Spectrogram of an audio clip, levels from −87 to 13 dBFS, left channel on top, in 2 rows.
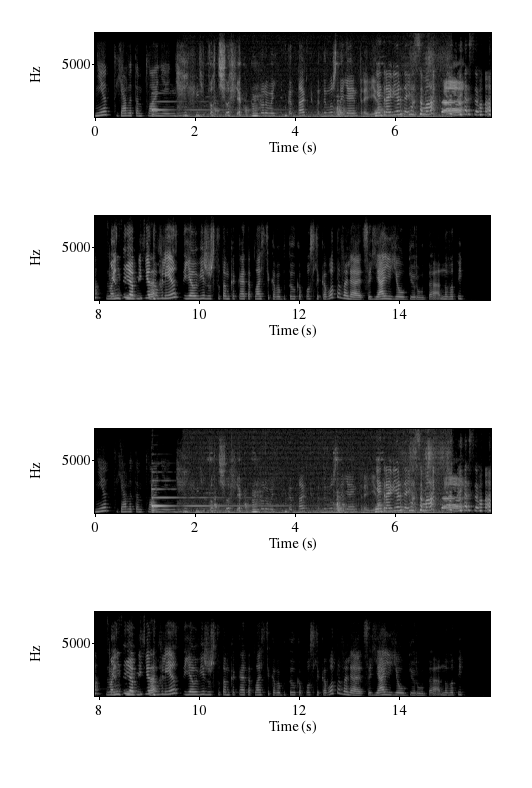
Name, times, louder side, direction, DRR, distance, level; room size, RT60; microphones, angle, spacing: voice 1, 0.0-3.1 3.3-3.6 3.9-4.2 4.6-5.7 6.9-7.4 8.2-15.3, left 5 dB, 40° left, 0.5 m, -38 dB
sound 1, 1.1-5.3, right 9 dB, 70° right, 0.4 m, -37 dB
sound 2, 1.7-7.2, right 1 dB, 35° right, 1.4 m, -39 dB
voice 2, 5.6-8.7 9.0-9.1, equal, 5° right, 0.8 m, -33 dB
10.0 x 4.2 x 2.3 m
head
